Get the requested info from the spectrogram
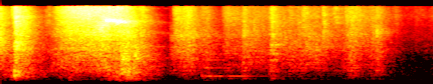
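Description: Rustling and rubbing handling noise with a few small knocks, loudest in the first second and a half and fading toward the end, as things are rummaged through off camera.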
